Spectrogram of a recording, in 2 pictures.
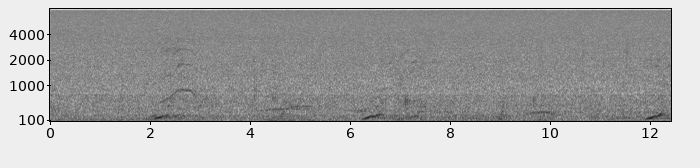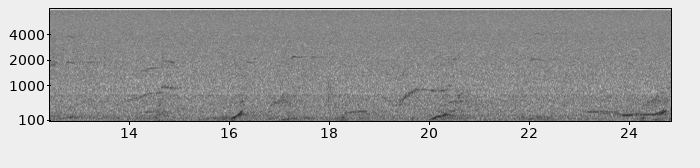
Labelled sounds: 2.4	2.9	humpback whale, 0.80 to 0.96 kHz
14.2	15.0	humpback whale, 0.90 to 1.7 kHz
17.2	17.5	humpback whale, 2.1 to 2.3 kHz
19.5	19.8	humpback whale, 0.80 to 0.96 kHz

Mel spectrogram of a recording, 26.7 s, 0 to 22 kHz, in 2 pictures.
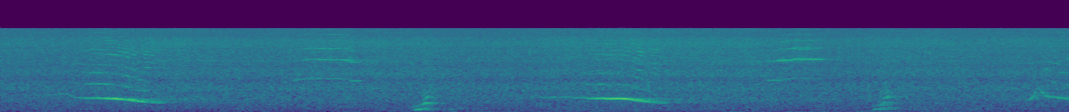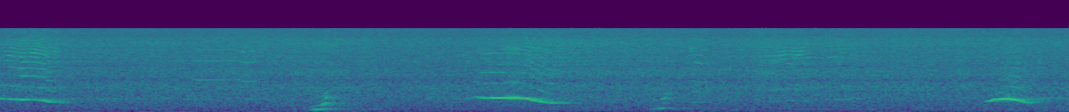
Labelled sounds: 1.1	1.7	humpback whale, 0.94 to 6.8 kHz
3.6	4.6	humpback whale, 1.1 to 6.2 kHz
7.3	7.7	humpback whale, 0.94 to 4.6 kHz
9.6	10.3	humpback whale, 1.1 to 6.3 kHz
13.3	14.0	humpback whale, 0.91 to 5.2 kHz
15.8	16.2	humpback whale, 1.1 to 2.5 kHz
19.3	20.1	humpback whale, 1.5 to 3.8 kHz
22.9	23.5	humpback whale, 2.2 to 3.5 kHz

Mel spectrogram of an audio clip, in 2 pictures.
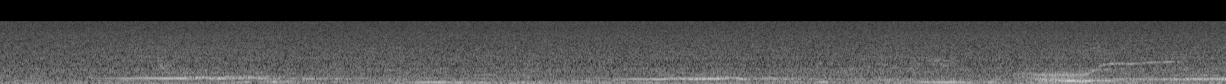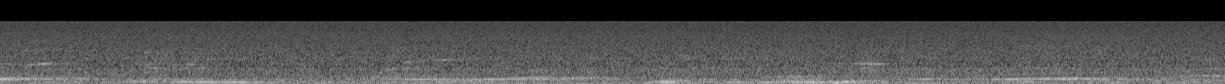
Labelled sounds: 9.2	9.6	humpback whale, 1.0 to 1.2 kHz
11.0	11.8	humpback whale, 0.83 to 1.1 kHz
12.5	12.8	humpback whale, 0.86 to 1.1 kHz
20.8	21.1	humpback whale, 0.90 to 1.1 kHz

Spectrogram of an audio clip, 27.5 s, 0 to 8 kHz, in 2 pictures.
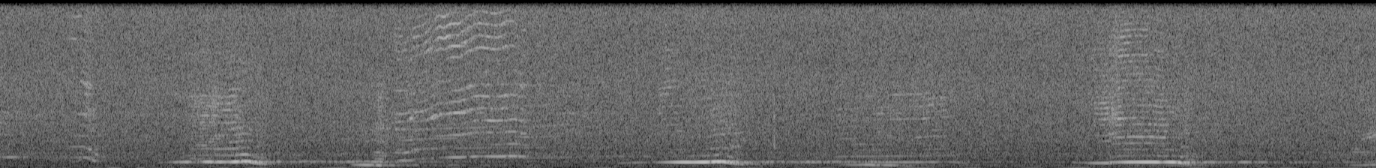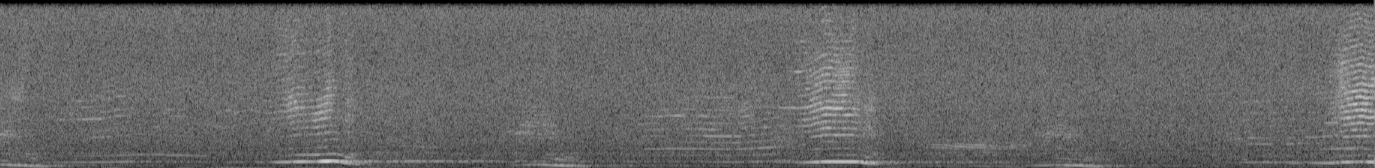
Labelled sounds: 0.7	1.0	humpback whale, 0.83 to 1.1 kHz
2.0	2.5	humpback whale, 0.86 to 1.0 kHz
4.0	5.3	humpback whale, 0.80 to 7.5 kHz
8.9	9.4	humpback whale, 1.4 to 2.4 kHz
11.1	11.7	humpback whale, 1.1 to 6.6 kHz
13.6	14.0	humpback whale, 1.4 to 1.8 kHz
14.5	14.8	humpback whale, 2.3 to 2.4 kHz
16.4	17.2	humpback whale, 1.6 to 3.6 kHz
20.2	22.4	humpback whale, 0.90 to 5.4 kHz
23.0	23.7	humpback whale, 0.90 to 1.2 kHz
26.2	27.5	humpback whale, 0.90 to 5.3 kHz

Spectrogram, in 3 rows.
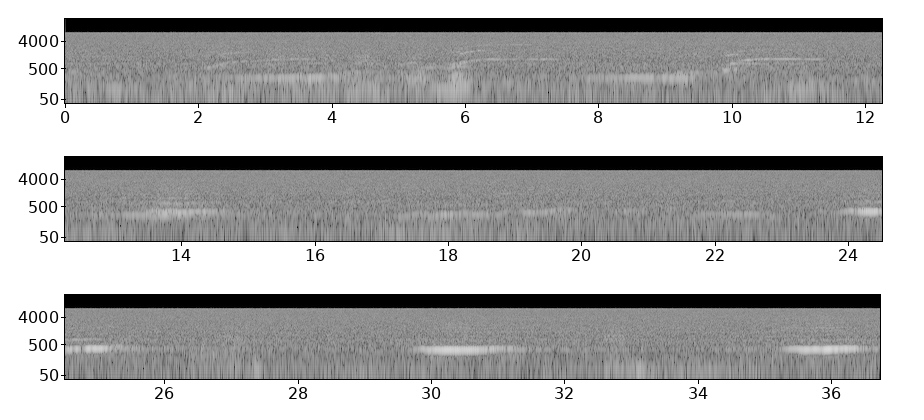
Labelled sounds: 2.4	2.6	humpback whale, 1.5 to 1.7 kHz
2.9	3.2	humpback whale, 0.90 to 1.1 kHz
5.9	6.9	humpback whale, 0.80 to 3.1 kHz
9.9	11.0	humpback whale, 0.80 to 1.5 kHz

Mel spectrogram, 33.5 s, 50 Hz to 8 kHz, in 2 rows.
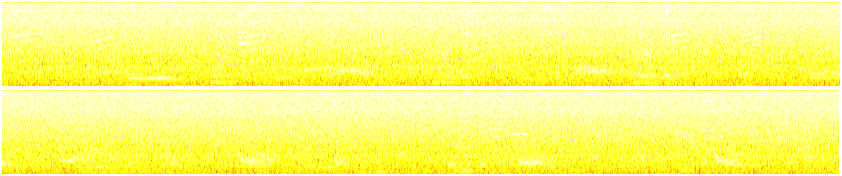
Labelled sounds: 4.7	5.2	humpback whale, 1.7 to 2.6 kHz
13.4	13.7	humpback whale, 2.2 to 2.7 kHz
26.9	27.3	humpback whale, 1.5 to 1.7 kHz

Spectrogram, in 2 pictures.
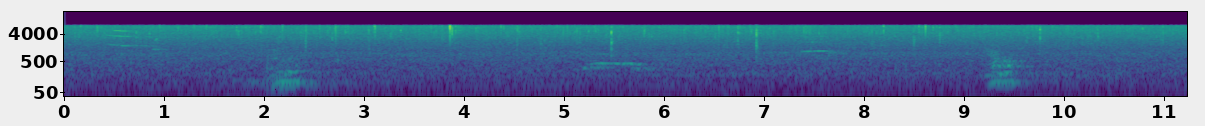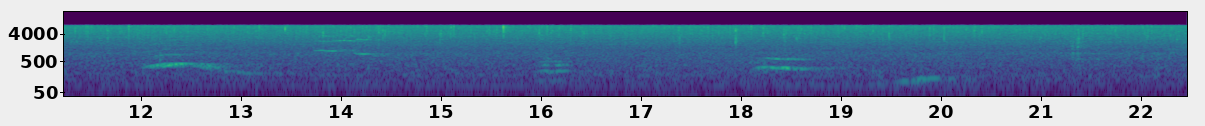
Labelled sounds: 0.4	1.0	humpback whale, 1.6 to 5.5 kHz
7.4	7.8	humpback whale, 0.94 to 1.2 kHz
12.1	12.4	humpback whale, 0.78 to 0.91 kHz
13.7	14.5	humpback whale, 0.78 to 2.6 kHz

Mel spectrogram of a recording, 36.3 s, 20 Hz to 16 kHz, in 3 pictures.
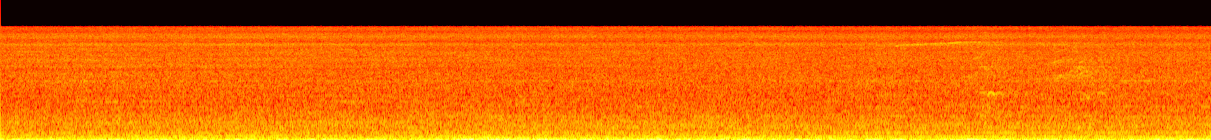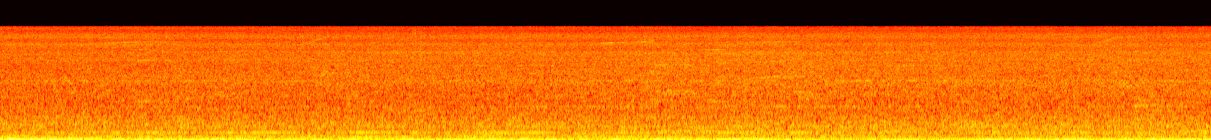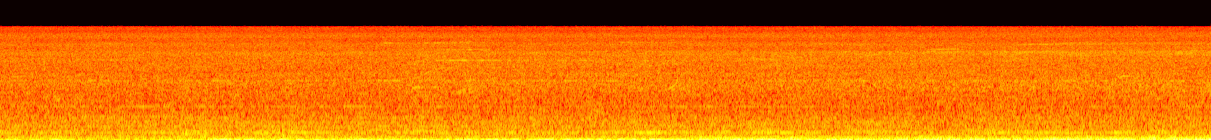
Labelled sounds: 8.9	9.9	killer whale, 4.3 to 5.8 kHz
10.4	11.0	killer whale, 1.1 to 3.2 kHz

